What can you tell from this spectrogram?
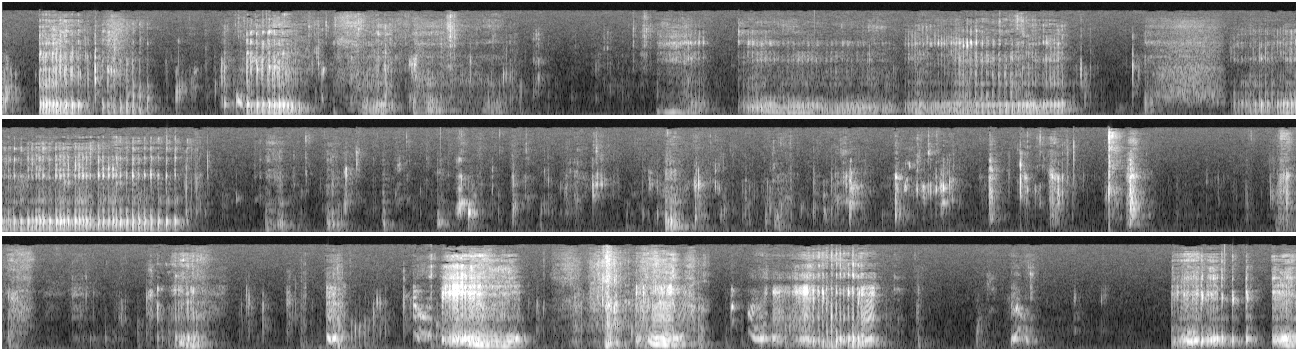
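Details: Boss, a French Bulldog, eating indoors in a small room for an ASMR mukbang: wet chomping and smacking bursts with low growly grunts between bites, some pauses of near silence.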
